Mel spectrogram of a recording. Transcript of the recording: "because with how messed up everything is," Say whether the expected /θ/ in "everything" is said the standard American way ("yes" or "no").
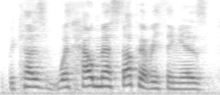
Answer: yes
